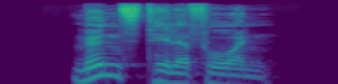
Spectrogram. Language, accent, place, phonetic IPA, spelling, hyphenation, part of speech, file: German, Germany, Berlin, [ˈmʏnt͡steleˌfoːn], Münztelefon, Münz‧te‧le‧fon, noun, De-Münztelefon.ogg
- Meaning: payphone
